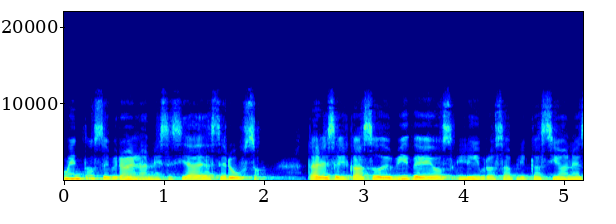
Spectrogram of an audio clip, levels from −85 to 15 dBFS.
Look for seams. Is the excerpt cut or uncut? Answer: uncut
